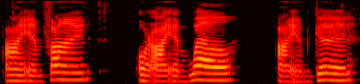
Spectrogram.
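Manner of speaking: slow, clear teacher modelling; slow model answers. Shown as a demonstration. Teacher modelling sample answers slowly for students. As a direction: give each answer slowly. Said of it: "most people will say".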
